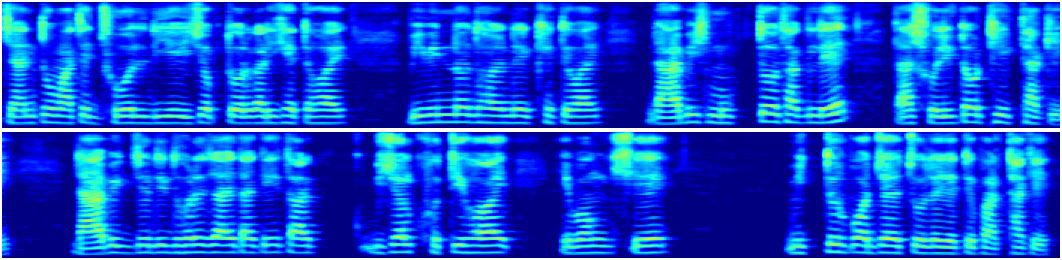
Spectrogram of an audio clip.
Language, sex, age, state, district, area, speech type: Bengali, male, 18-30, West Bengal, South 24 Parganas, rural, spontaneous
